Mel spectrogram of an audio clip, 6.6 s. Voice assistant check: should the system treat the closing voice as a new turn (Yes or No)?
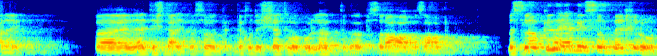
No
